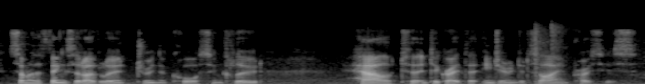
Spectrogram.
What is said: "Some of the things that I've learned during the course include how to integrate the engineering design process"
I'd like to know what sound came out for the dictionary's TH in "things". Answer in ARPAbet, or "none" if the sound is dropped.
TH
